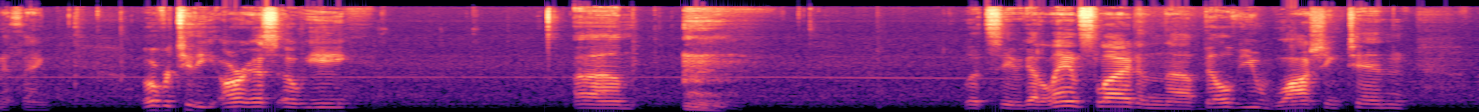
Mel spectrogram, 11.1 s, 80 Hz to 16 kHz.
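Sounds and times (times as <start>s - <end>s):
man clearing his throat: 5.1s - 5.7s.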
